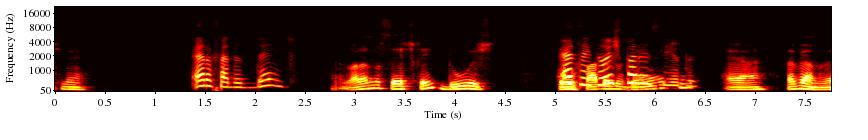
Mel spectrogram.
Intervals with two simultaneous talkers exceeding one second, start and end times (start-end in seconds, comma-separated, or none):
5.0-6.3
